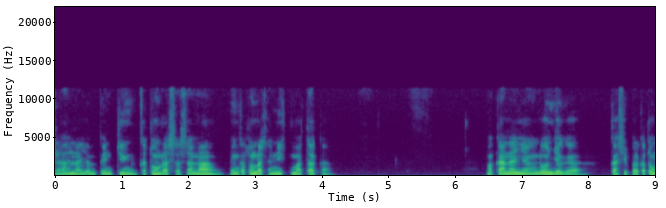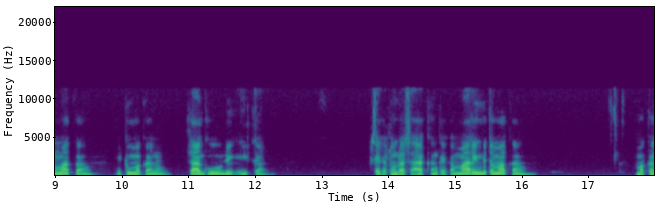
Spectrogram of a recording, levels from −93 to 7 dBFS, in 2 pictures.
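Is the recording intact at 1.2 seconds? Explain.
No. At 1.2 s, as throughout the speech, there is clearly audible damage, likely from Dolby Digital compression. Nothing reaches above 11.5 kHz, and unfilled spectral lines decode as rough, fluttering noise, which fits a low bitrate near 64 kbps.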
